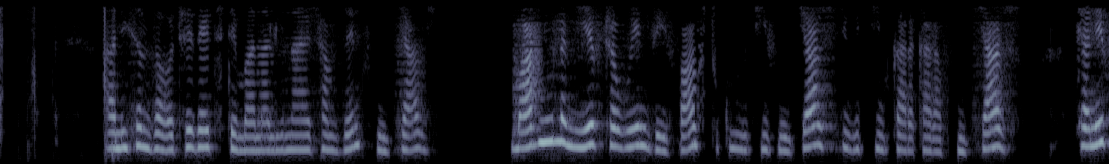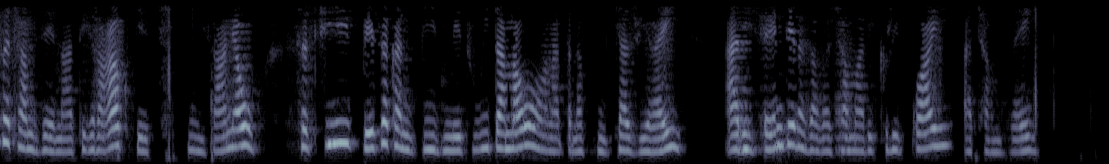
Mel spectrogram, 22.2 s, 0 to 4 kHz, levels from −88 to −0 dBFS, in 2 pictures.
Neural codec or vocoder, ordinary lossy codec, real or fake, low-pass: none; AAC, 16 kbps; real; 3.6 kHz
